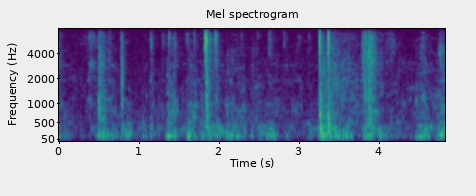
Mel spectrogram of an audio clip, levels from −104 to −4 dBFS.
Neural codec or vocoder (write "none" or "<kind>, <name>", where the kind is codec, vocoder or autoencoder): none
